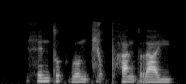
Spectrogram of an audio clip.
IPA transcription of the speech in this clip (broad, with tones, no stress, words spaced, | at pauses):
he˥˩nto˨˩k̚ lo˨˩nt͡ɕɔ˨˩ʔ pʰa˧ŋpra˧j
